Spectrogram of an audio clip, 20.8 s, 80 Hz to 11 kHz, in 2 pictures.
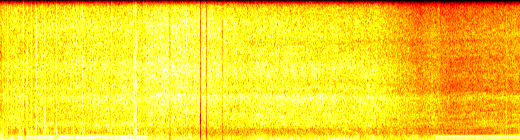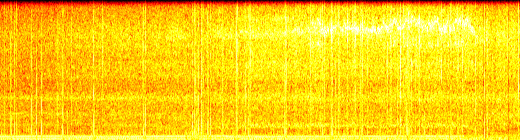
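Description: Ducati Monster SP's 937 cc L-twin, through its stock Termignoni exhaust, accelerating hard through the gears. The engine note climbs steadily and drops briefly at each upshift. A stretch of wind rush without the engine note comes about 3 seconds in, then the engine pulls again from low revs through two more upshifts before cutting off near the end.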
